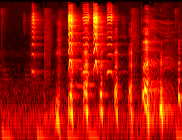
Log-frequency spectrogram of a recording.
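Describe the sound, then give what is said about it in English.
A squeaky toy squeaks rapidly again and again, about eight or nine shrill, bright squeaks in quick uneven succession, loud, with no voices. “Oh, this thing squeaks, bro.”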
